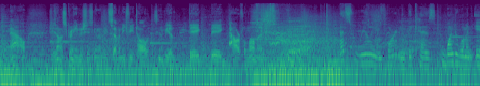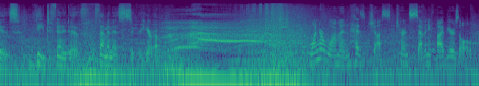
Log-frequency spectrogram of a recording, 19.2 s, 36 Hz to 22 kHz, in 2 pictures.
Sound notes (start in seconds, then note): 5.3 yells; 12.8 yells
